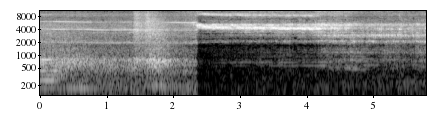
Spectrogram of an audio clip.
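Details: Hilti BX-BT stud pilot drilling into steel: the high whining cut drops suddenly to a thinner, steadier tone midway as the bit reaches correct pilot-hole depth, leaving a silver ring around the hole.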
